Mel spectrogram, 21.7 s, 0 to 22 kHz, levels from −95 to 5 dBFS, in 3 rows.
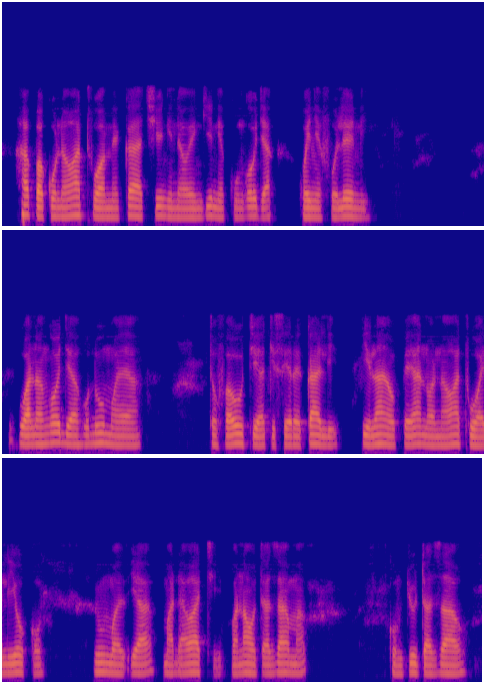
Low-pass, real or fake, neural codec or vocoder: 5.4 kHz; fake; codec, 24 kHz, 0.9 kbps, WavTokenizer, medium speech release version 2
